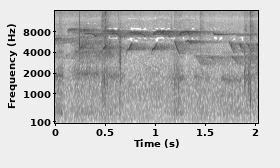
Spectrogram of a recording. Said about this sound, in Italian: Infatti sono al parco dove ci sono gli alberi, e le piante e si sentono tanti uccellini che cantano sugli alberi.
